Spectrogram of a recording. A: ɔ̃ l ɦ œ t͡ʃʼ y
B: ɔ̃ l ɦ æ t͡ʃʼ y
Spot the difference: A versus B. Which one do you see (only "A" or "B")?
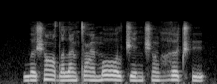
A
